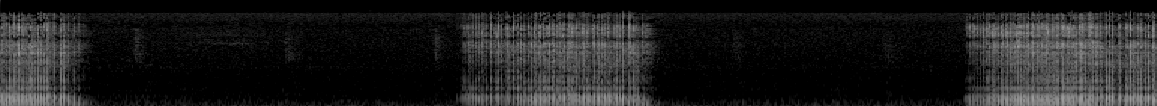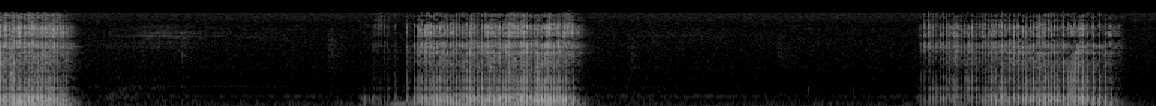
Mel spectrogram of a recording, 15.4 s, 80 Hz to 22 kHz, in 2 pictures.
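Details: Heavy snoring from a sleeping Indian man: loud, low, rattling snores on each breath in, about 17 a minute, with quiet gaps between them.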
